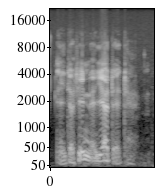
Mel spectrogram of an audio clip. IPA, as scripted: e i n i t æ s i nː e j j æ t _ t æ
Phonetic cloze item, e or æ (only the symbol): e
